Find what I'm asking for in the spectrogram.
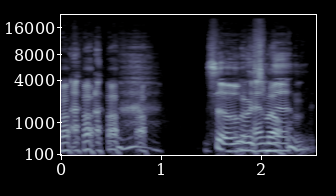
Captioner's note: both laughing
